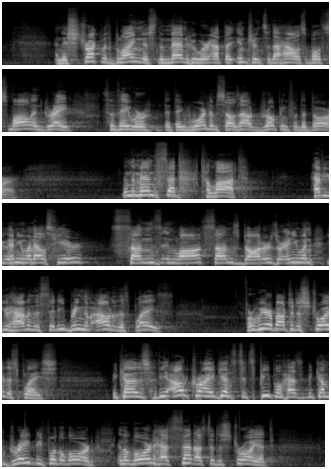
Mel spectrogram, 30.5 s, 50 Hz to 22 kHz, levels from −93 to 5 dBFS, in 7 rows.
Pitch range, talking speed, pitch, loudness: 175-225 Hz, 175 wpm, 200 Hz, -25 LUFS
